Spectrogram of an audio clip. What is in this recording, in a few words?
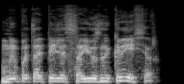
RU Speech Destroy Ally Cruiser; World Of Warships; USSR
